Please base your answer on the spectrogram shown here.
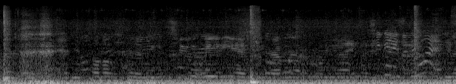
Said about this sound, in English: Well, just while we're driving in general. We have a long drive.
